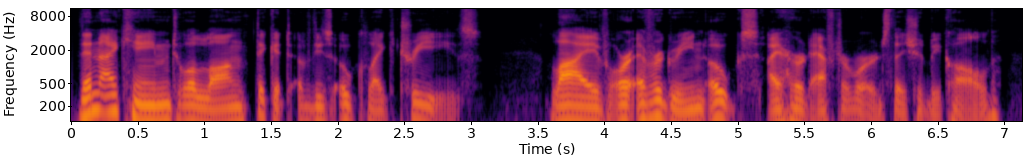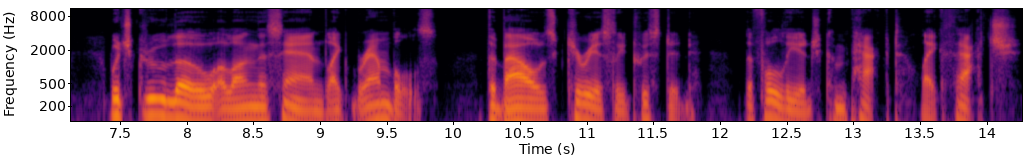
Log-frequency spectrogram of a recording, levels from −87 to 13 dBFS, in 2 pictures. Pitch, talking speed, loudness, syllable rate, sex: 100 Hz, 155 wpm, -22 LUFS, 4.6 syllables/s, male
